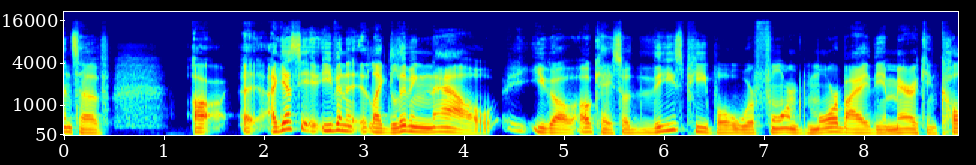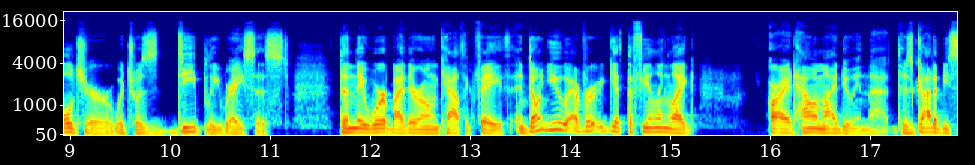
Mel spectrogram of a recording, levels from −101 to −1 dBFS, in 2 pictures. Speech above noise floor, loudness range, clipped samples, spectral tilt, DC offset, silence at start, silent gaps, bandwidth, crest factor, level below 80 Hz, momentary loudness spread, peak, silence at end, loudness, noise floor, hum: 42 dB; 4 LU; under 0.1%; -6 dB/octave; under 0.1%; 0 s; none; 13 kHz; 22 dB; -62 dBFS; 10 LU; -4 dBFS; 0 s; -25 LUFS; -67 dBFS; none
